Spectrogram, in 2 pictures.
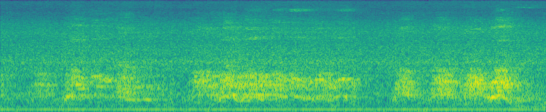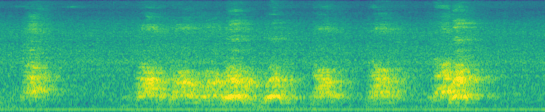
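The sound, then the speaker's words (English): Several dogs bark and yip repeatedly outdoors, a busy, overlapping chorus of barks with brief pauses, over a steady low electrical hum. “I have dogs going berserk outside.”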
